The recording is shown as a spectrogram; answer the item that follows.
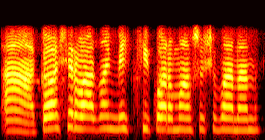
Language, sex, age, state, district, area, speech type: Kashmiri, female, 30-45, Jammu and Kashmir, Anantnag, rural, conversation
